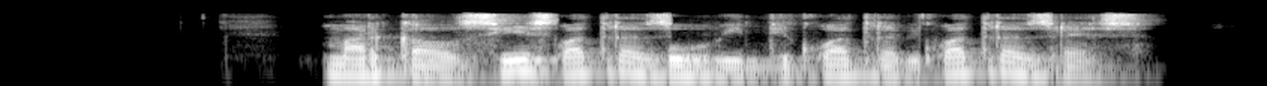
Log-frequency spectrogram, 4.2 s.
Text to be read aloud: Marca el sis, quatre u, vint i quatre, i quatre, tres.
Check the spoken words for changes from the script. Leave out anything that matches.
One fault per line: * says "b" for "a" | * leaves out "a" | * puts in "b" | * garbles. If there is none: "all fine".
all fine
